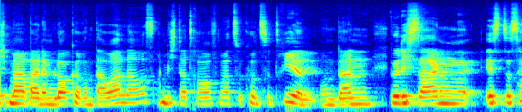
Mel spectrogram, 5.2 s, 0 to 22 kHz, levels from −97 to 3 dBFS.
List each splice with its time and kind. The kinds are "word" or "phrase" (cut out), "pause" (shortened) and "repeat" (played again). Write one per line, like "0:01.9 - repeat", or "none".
0:01.6 - word
0:03.8 - pause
